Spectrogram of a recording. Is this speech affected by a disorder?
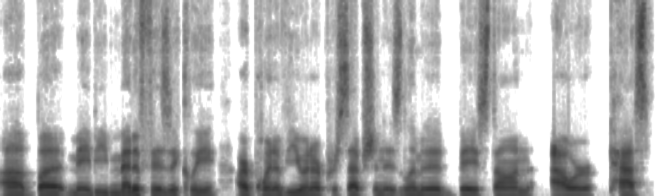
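No.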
